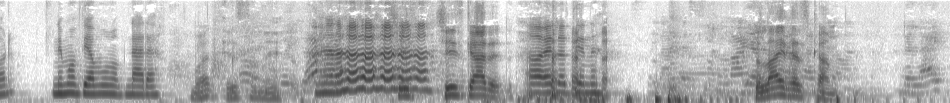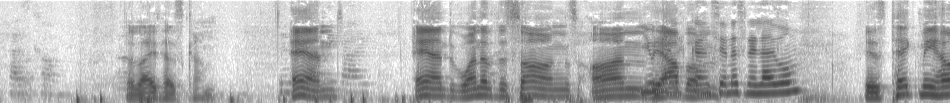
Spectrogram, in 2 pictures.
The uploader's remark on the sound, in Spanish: Esta es una grabación de una sesión de cine del retiro de La Luz en Ti con traducción al español. Recorded on the evening of January 22, 2020, in the Living Miracles Mexico Center in Chapala, Mexico.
